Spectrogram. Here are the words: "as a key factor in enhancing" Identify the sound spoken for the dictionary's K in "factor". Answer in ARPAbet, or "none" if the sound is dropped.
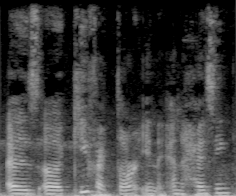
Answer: K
